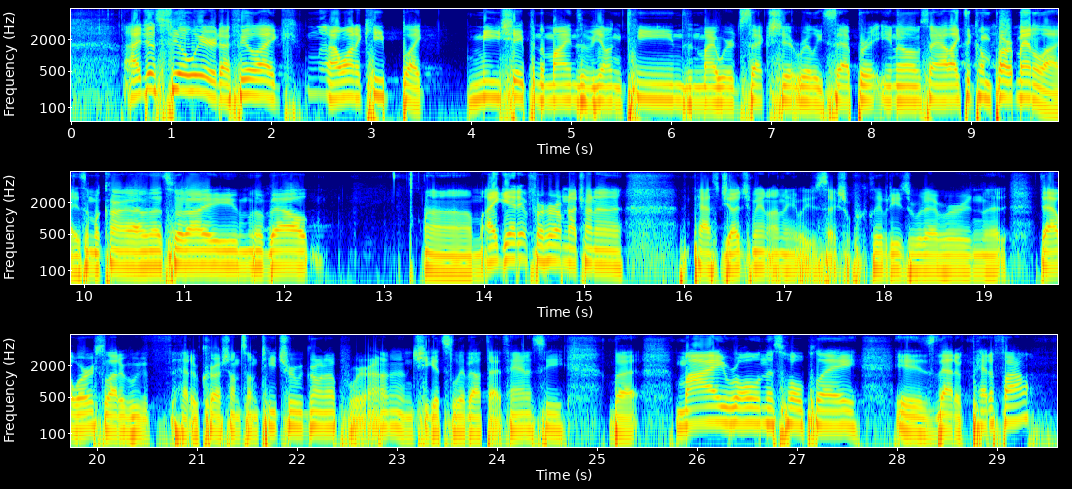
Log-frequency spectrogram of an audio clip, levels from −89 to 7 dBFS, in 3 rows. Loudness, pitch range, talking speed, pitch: -23 LUFS, 110-145 Hz, 200 wpm, 125 Hz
